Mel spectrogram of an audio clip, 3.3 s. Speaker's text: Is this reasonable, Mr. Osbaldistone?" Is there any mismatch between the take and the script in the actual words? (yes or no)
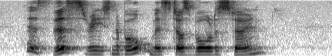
no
